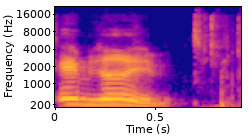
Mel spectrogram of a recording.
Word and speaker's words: Aqib Talib: Aqib Talib.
